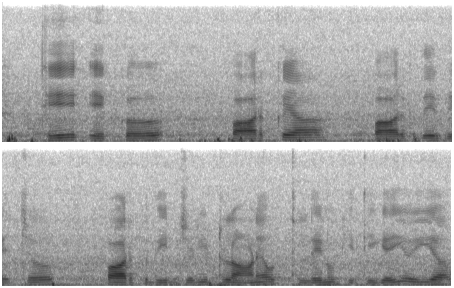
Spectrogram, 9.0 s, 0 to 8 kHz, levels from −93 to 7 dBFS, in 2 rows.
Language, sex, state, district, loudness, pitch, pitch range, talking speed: Punjabi, male, Punjab, Kapurthala, -21 LUFS, 120 Hz, 110-130 Hz, 125 wpm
